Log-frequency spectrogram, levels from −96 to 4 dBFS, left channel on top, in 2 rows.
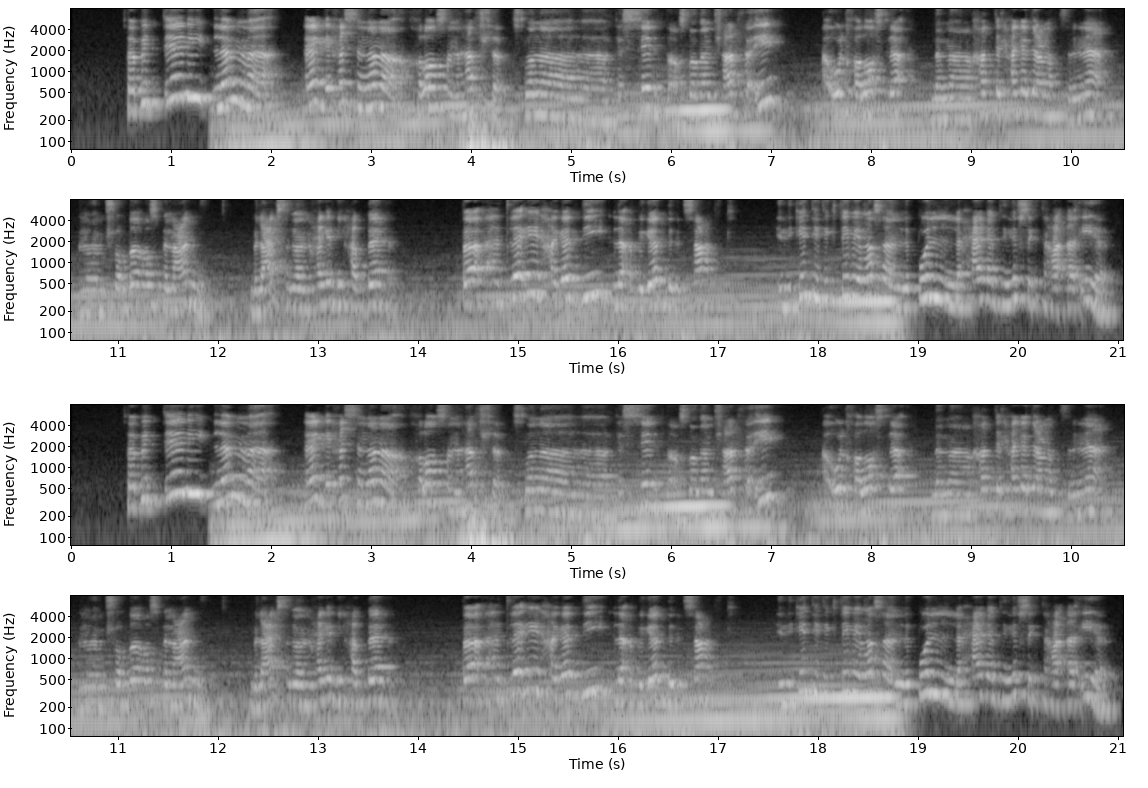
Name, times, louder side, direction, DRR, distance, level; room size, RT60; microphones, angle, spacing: voice 1, 0.6-7.2 7.5-12.0 12.3-13.9 14.4-17.0 17.6-21.0, left 2 dB, 20° left, 0.5 m, -23 dB
Accelerating revving vroom, 1.4-18.8, right 1 dB, 70° right, 0.8 m, -24 dB
6.3 x 2.4 x 2.2 m
head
